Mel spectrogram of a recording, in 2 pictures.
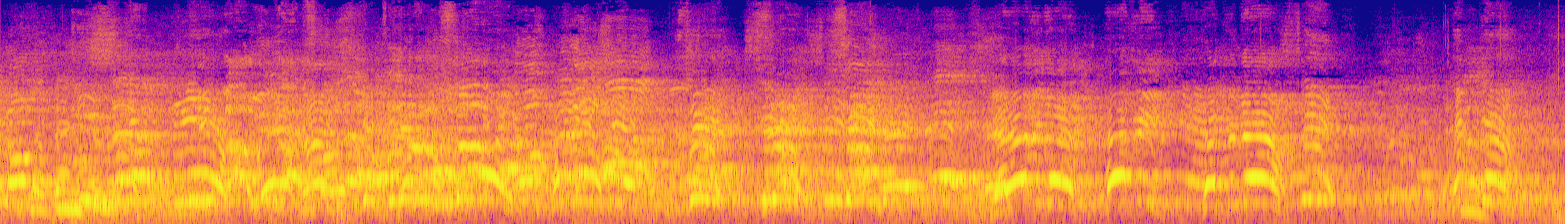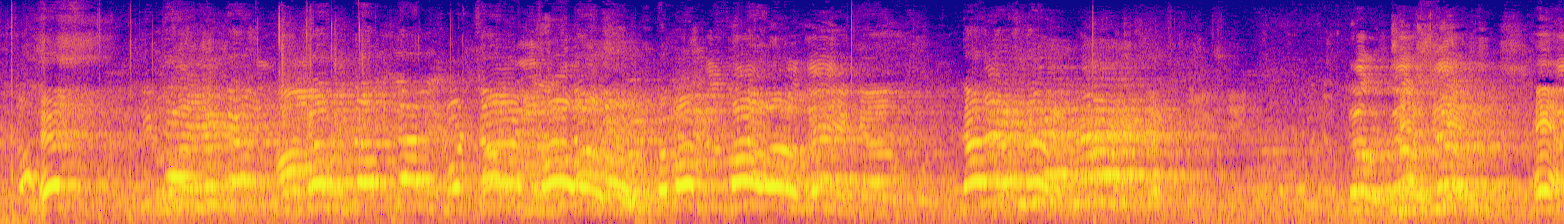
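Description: Many voices shouting at once in a large gym: spectators and coaches yelling encouragement over each other during a wrestling bout, loud throughout.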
